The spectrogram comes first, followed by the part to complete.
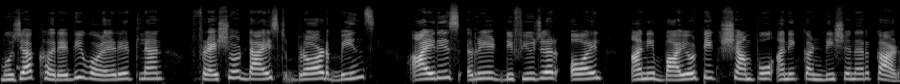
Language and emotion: Goan Konkani, neutral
